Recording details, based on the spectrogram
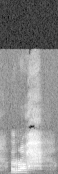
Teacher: हा की आवाज़ हलक के बीच के हिस्से से आती है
